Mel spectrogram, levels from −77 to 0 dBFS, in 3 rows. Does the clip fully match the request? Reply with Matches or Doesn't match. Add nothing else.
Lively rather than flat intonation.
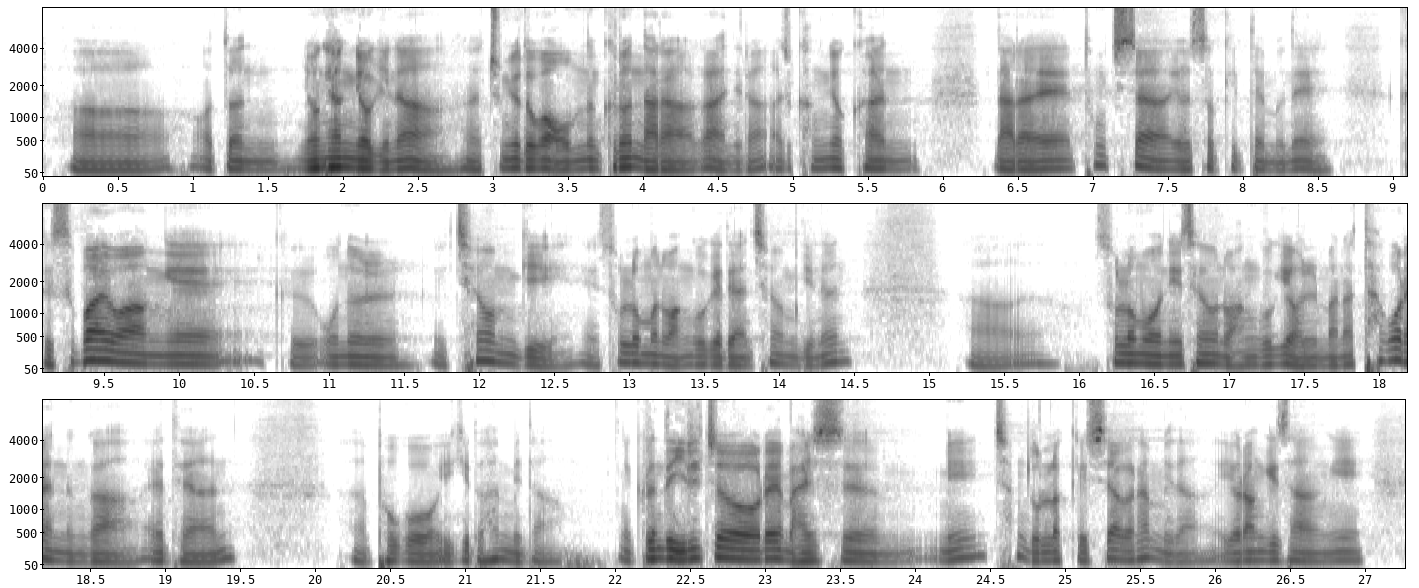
Doesn't match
